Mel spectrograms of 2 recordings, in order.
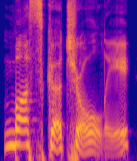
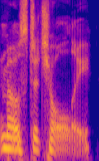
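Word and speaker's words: mostaccioli: I've always heard it pronounced muscatoli. Maybe because the name means little mustaches in Italian, at least according to the AI overview. I swear... Muscatoli. Nobody pronounces it mostacholi.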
